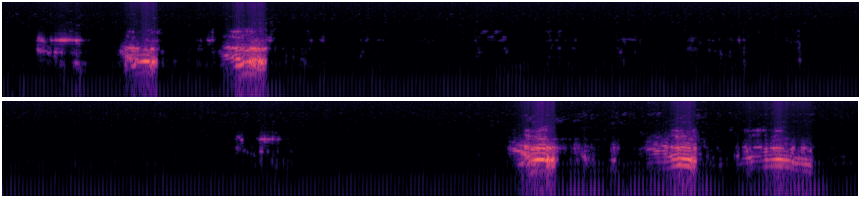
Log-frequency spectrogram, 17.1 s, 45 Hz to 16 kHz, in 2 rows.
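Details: Carpathian red deer stag roaring during the breeding season rut in Bucovina, Romania, 29 September 2022: three short, harsh, harmonic bellows in quick succession, a long quiet gap, then a closely spaced series of four rough roars.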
